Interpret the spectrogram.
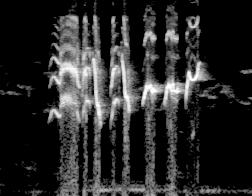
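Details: Oriental magpie-robin in full song: a loud, dense phrase of bright whistles and sharp clicks, about eight strokes in one and a half seconds, with a soft low hum underneath and quiet before and after.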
